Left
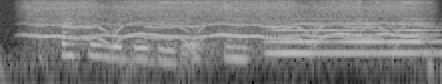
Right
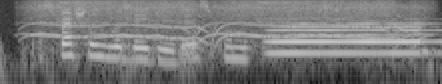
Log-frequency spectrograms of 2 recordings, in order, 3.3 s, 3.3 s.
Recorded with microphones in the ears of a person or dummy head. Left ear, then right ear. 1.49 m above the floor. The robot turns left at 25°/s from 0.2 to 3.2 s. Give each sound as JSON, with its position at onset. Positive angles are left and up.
{"t": 0.3, "sound": "a woman speaking", "azimuth_deg": -90, "distance_m": 0.6}
{"t": 2.0, "sound": "a flute", "azimuth_deg": -60, "distance_m": 1.9}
